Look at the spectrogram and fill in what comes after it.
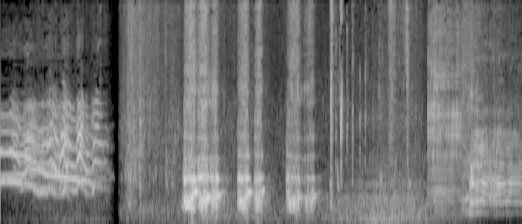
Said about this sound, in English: This is the sound of simangs, endangered red wolves, and walruses, some of the zoo animals you can hear throughout Tacoma.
